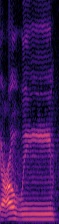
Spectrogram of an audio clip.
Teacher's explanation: یا مدہ ہے، اس کو ایک الف تک ہم لمبا کرتے ہوئے میم کے اوپر ہم ساکن کریں گے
